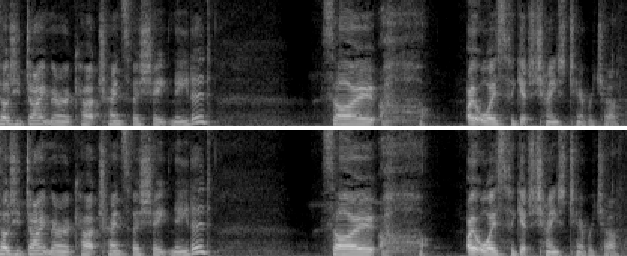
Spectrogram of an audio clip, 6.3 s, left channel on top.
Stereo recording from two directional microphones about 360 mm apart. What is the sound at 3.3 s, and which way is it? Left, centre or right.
A woman's voice, centre.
